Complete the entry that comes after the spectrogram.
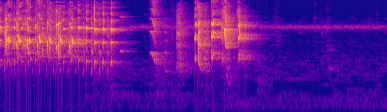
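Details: Pet green Fischer's lovebirds chattering: a rapid run of shrill, buzzy chirps for over a second, then harsh bursts near the middle and a quieter stretch with a thin steady whine behind.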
